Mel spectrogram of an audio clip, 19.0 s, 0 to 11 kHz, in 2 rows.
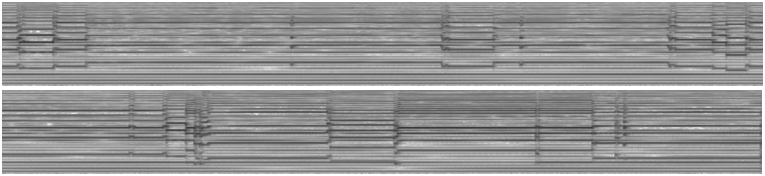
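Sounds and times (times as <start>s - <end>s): bagpipes playing slow melody: 0.0s - 19.0s.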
